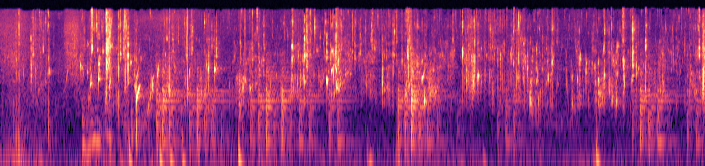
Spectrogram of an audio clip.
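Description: Close, continuous splashing and sloshing of water with irregular drips and trickles, as pieces of parchment are pushed down and soaked; no one speaks.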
